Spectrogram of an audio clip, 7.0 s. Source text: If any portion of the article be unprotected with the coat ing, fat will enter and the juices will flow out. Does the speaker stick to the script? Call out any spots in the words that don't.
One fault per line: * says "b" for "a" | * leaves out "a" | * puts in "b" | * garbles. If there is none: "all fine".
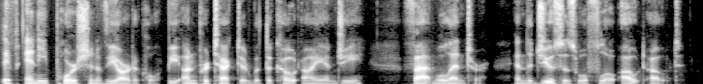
* puts in "out"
